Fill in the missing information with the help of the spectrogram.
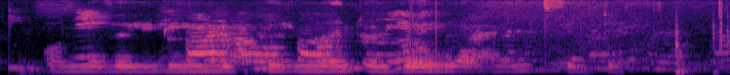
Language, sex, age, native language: Icelandic, female, 12, Icelandic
